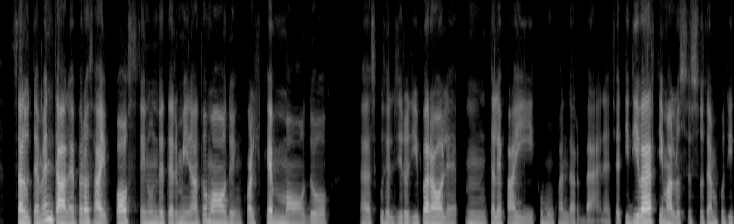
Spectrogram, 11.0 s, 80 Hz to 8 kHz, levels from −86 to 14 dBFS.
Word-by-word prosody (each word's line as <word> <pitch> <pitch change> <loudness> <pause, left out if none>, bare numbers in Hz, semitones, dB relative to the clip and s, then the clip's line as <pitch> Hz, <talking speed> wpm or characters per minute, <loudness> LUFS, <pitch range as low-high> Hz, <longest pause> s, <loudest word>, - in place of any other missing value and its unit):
salute 190 -2 +3
mentale, 195 -8 +5
però 215 +2 +1
sai, 170 -5 +2
poste 200 +2 +1
in 185 - -5
un 180 0 -5
determinato 175 +2 -4
modo 190 -3 0
in 170 -1 -11
qualche 170 +4 -1
modo 165 -3 -6 0.4
ehm, 165 -2 -7
scusa 175 +1 -12
il 170 - -8
giro 170 +1 -7
di 185 +3 -10
parole, 175 -4 +1
mhmm, 170 -2 -10
te 175 - -5
le 170 -1 -4
fai 170 -1 -7
comunque 165 -1 -13
andar 155 -1 -12
bene, - - -13
cioè 165 -1 -12
ti 190 - -10
diverti, 215 +2 +5
ma 185 - 0
allo 175 0 -3
stesso 180 +1 -14
tempo 180 +1 -8
ti 175 0 -12
175 Hz, 180 wpm, -23 LUFS, 170-190 Hz, 0.4 s, mentale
